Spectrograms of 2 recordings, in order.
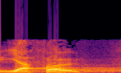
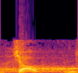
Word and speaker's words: Yafo: He went to, it's actually pronounced in the Hebrew Yafo, but it's probably Joppa or something like that, Joppa, and found a ship going to Tarshish.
